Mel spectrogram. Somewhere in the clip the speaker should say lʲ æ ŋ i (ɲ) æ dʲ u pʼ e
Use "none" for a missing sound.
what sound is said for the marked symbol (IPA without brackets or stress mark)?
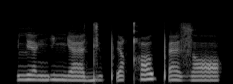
ɲ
